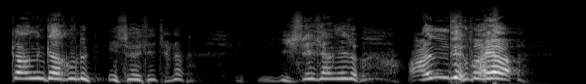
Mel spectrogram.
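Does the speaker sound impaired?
Yes: cerebral palsy; cervical spine c2 to c7 damaged, two surgeries upcoming, not curative, may need reoperation, worsening.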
